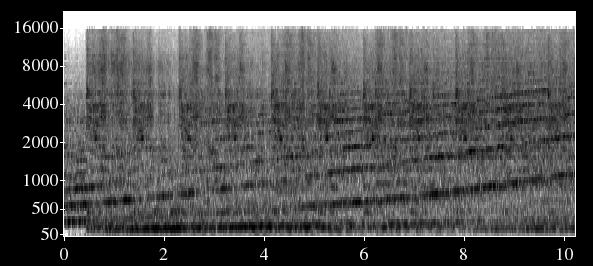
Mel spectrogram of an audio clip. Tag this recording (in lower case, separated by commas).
music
